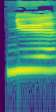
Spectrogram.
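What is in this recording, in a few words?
"nue", Putonghua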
